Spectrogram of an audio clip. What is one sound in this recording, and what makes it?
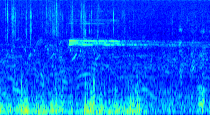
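A referee's whistle blows shortly.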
